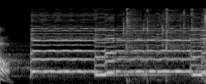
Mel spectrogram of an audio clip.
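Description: Erhu playing long held notes, starting about a third of a second in, with the pitch stepping to a new note about a second in and again near the end.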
